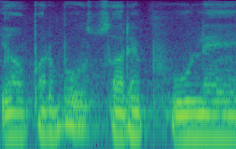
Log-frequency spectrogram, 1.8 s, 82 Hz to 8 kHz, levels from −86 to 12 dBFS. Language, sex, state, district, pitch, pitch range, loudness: Hindi, male, Uttar Pradesh, Shamli, 125 Hz, 120-135 Hz, -15 LUFS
